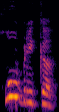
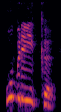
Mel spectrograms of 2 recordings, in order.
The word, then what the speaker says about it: rubrica: A pessoa vai lá e fala assim: "Rúbrica não, não existe, meu filho. Ah, mas eu não posso falar se eu quiser. Se você quiser, você pode falar, mas tá errado. O certo é o quê? Rubrica.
